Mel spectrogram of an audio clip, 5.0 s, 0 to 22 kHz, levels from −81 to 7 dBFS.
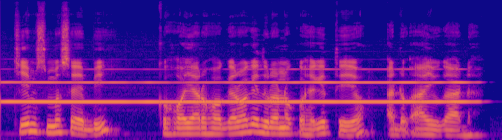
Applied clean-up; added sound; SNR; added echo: none; Wind instrument, woodwind instrument; -2 dB; none.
